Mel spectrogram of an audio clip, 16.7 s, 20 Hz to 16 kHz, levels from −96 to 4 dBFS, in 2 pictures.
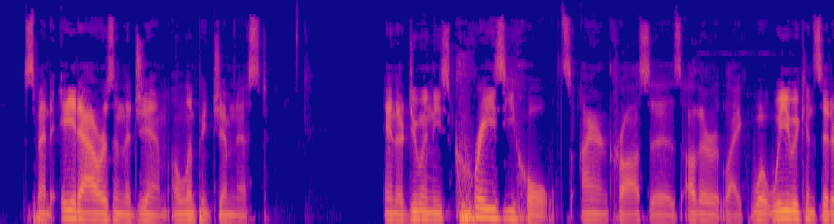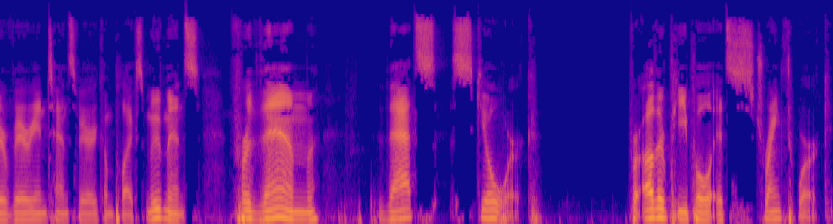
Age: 20-39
